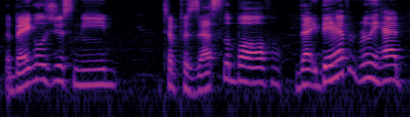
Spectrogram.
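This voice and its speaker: A man doing casual live play-by-play of a football game, excitable, his voice raspy from screaming. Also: high-pitched, normal speed. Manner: excitable, shouts at big plays. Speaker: gaming streamer doing play-by-play. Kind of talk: casual live sports commentary.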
